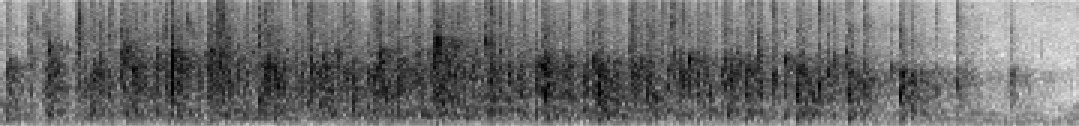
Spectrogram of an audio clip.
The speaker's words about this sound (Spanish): Gloria a Dios. Un aplauso al Señor.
